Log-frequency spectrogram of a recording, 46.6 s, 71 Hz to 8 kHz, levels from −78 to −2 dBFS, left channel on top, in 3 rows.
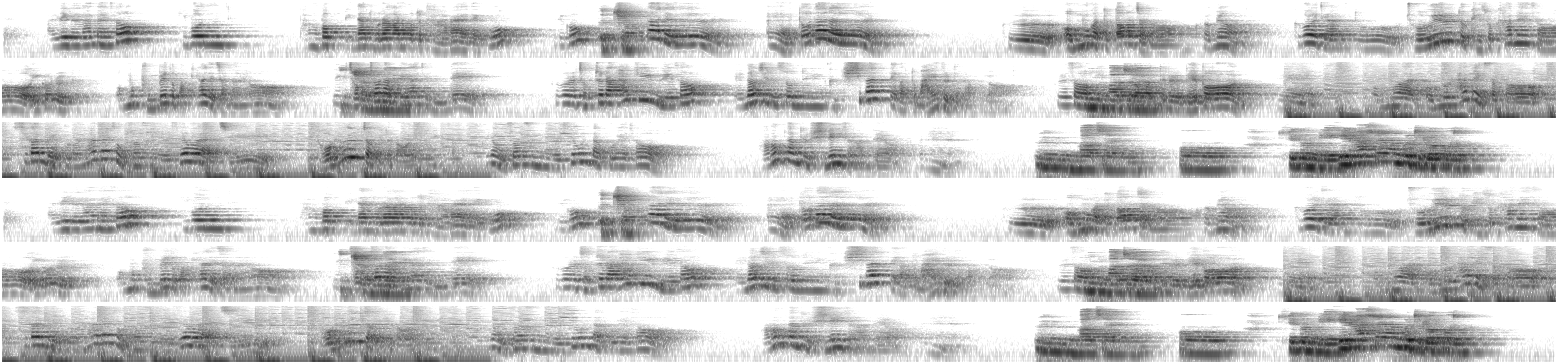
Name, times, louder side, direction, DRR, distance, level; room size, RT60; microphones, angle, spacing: voice 1, 0.5-1.3 1.8-2.2 3.0-5.0 5.6-5.8 6.4-7.3 7.6-8.9 10.1-12.4 13.0-16.2 16.7-18.3 18.9-20.3 21.1-22.5 22.9-25.6 26.1-26.4 26.8-28.0 28.3-28.7 29.2-30.9 31.2-33.8 34.2-35.2 35.9-37.7 38.7-40.1 40.3-40.6, left 3 dB, 85° left, 3 dB, 0.3 m, -27 dB
voice 2, 6.0-6.3 18.9-19.5 26.3-27.1 41.4-42.5 42.8-43.3 43.8-45.7, equal, 35° right, -4 dB, 0.7 m, -21 dB
sound 1, 28.3-36.8, equal, 75° right, 0.7 m, -28 dB
2.4 x 2.3 x 2.5 m, 0.87 s
head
